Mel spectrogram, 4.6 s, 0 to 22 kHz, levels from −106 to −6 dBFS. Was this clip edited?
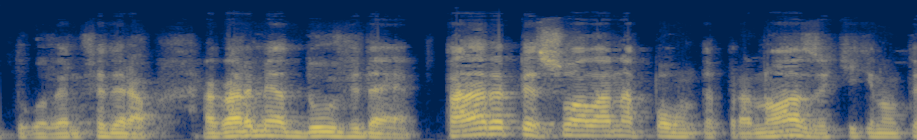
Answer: yes; 1 cut; at 2.1 s

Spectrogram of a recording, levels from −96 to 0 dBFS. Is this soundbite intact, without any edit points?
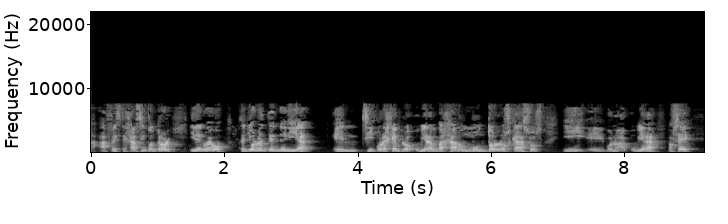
yes; 0 cuts

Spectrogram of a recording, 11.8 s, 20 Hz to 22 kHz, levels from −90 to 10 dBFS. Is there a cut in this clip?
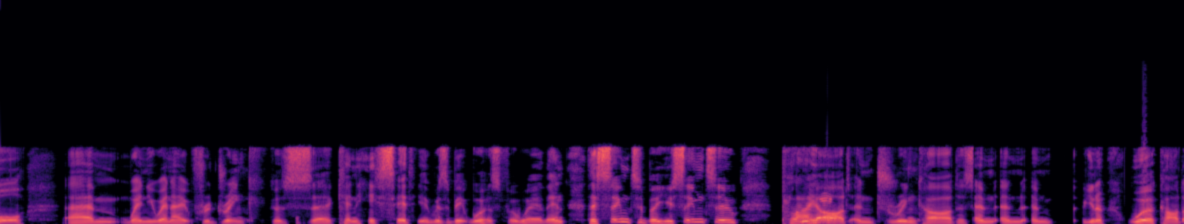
yes; 1 cut; at 9.7 s

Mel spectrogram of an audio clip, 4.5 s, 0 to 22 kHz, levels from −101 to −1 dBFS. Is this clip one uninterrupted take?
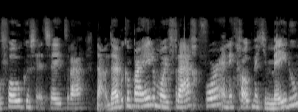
no; 1 cut; at 1.4 s

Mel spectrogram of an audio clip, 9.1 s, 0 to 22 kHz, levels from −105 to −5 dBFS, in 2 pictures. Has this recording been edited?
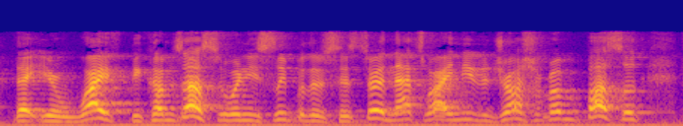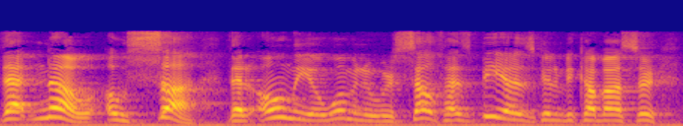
no; 0 cuts

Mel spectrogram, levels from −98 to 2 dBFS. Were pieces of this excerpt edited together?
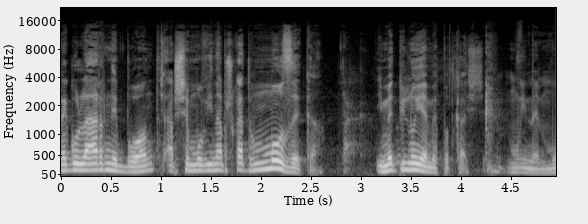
yes; 3 cuts; at 1.1 s, 2.7 s, 3.4 s

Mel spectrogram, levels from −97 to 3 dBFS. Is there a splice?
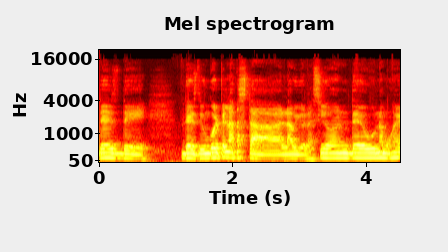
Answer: yes; 1 cut; at 2.1 s

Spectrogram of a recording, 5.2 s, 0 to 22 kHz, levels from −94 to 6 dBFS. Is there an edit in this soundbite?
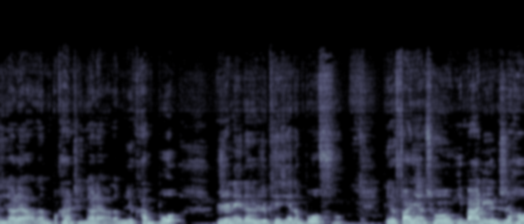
no; 0 cuts

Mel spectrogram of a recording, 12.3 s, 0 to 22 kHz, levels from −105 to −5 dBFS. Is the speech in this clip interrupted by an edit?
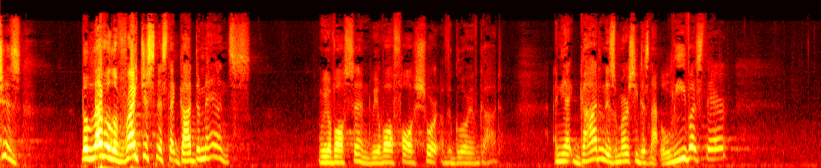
yes; 1 cut; at 4.2 s

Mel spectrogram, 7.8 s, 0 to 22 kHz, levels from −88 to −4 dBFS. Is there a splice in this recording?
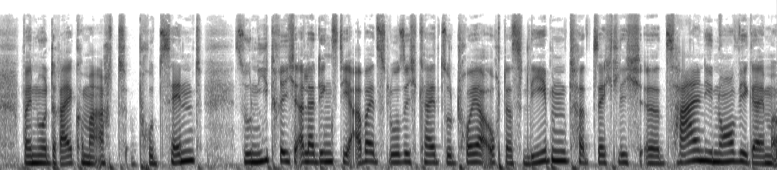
no; 0 cuts

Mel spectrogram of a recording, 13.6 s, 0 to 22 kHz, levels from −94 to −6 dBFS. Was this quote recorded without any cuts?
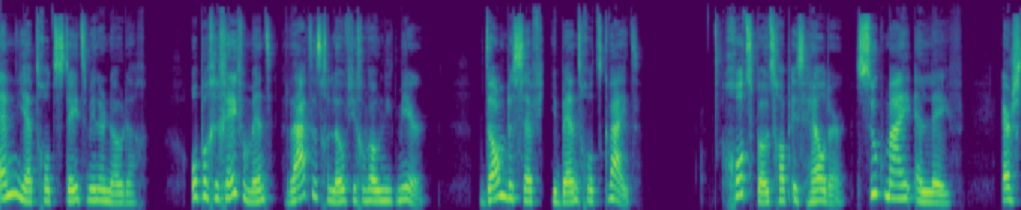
no; 2 cuts; at 7.2 s, 11.3 s

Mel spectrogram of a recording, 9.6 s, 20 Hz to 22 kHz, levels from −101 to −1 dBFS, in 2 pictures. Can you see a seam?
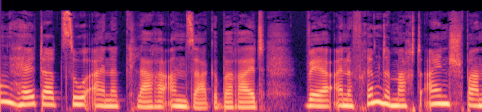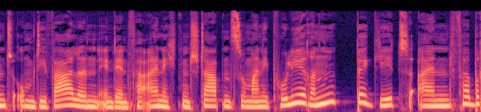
no; 0 cuts

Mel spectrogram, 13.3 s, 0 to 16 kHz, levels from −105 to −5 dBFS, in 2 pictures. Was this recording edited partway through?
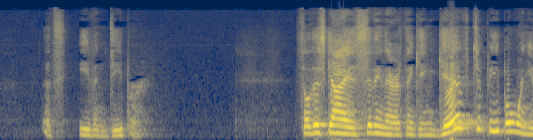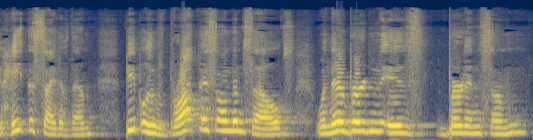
no; 0 cuts

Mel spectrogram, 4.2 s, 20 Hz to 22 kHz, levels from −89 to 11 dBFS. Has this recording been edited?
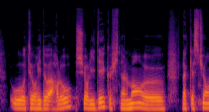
no; 0 cuts

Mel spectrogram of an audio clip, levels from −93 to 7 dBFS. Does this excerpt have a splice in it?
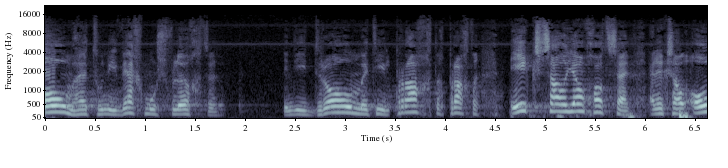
yes; 1 cut; at 3.4 s

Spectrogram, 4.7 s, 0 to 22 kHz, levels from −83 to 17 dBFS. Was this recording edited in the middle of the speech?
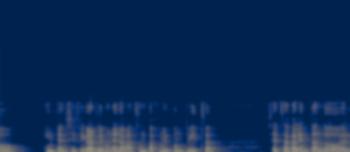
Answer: yes; 2 cuts; at 2.0 s, 2.5 s

